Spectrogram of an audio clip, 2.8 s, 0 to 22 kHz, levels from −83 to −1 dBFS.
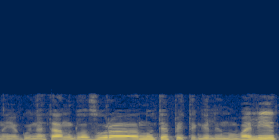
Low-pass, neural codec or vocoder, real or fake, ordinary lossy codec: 7.2 kHz; none; real; AAC, 64 kbps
